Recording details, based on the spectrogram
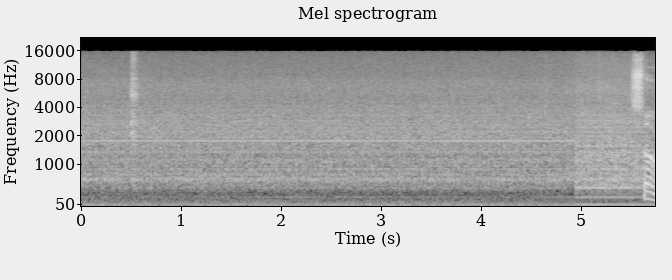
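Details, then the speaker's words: PDP-11/34A vintage computer, top and bottom covers on, powered up with RX211 floppy interface refitted and booting: loud, steady rushing air and faint even hum from its cooling fans, noisy even at reduced speed, outside cabinet; normal fan noise. "you can see now why it's best not to have too many of these fans running they are very noisy"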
